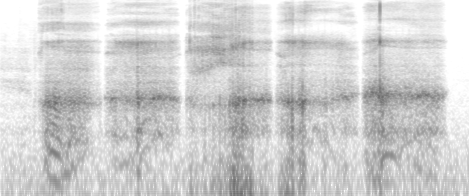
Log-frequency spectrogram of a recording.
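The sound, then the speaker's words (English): Heavy, wheezy breaths blown right into a microphone held to the mouth during a call, five long rasping inhales and exhales in a steady cycle, loud, close and distorted, with no talking. “It occurs when someone is holding the microphone to their mouth and breathing nonstop into the microphone on a call.”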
